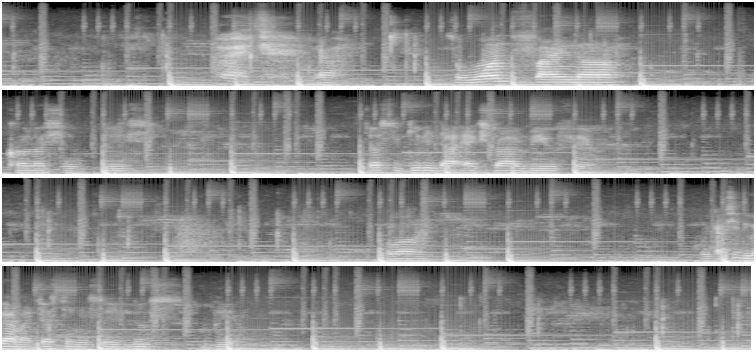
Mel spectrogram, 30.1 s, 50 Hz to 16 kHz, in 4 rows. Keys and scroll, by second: 0.5 space, 2.1 space, 2.9 space, 4.6 space, 6.4 space, 17.9 space, 28.3 space.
